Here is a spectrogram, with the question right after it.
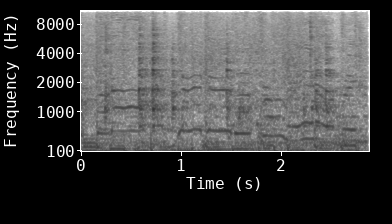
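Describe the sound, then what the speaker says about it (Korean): Marshmallows melting in butter in a pan, stirred with a utensil that scrapes and clinks against the metal, a soft sizzle underneath, close and steady, while music plays in the background. "버터에다 마시멜로를 녹이는 거잖아"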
